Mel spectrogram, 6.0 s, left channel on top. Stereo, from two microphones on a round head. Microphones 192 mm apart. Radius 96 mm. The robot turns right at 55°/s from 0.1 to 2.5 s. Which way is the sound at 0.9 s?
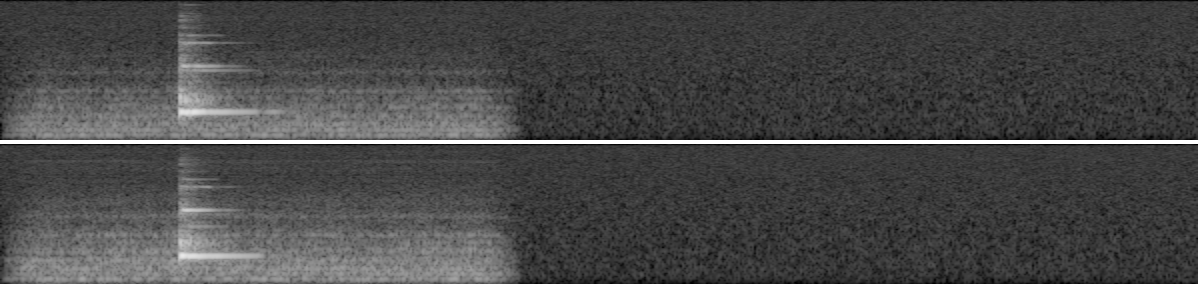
5° left (ahead or behind).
